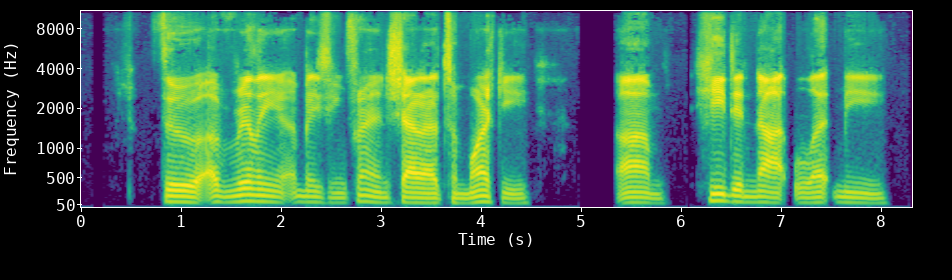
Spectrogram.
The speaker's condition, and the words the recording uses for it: Cerebral palsy. You might start to think I have a disability when you hear me speak, or when you see me walk and you realize that I have a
